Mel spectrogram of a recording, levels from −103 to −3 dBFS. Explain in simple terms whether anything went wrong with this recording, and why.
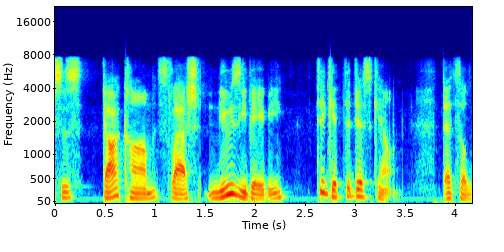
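Nothing went wrong; the HD Voice coding works normally.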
